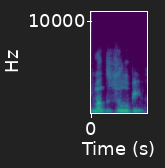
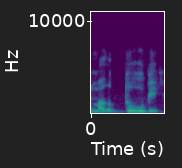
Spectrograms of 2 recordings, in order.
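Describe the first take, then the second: First: The middle consonant sounds like a Z. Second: The middle consonant sounds like a D. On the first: "maghzubi with the Z" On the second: "with the voice of D"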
